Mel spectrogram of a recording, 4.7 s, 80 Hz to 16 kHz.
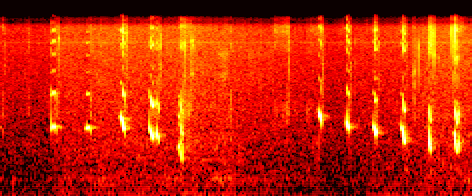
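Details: Three-week-old Yorkshire Terrier puppies from the litter of Tinker and Louie, born 24 October 2014: a series of short, high, squeaky whimpers and yips, each sliding downward, in two bursts with a quiet gap between them.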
